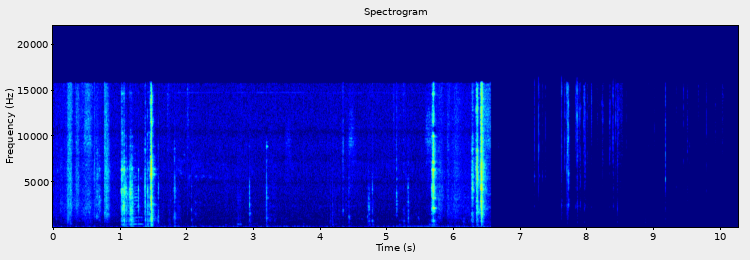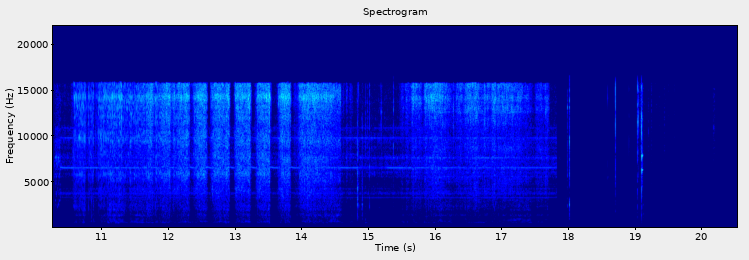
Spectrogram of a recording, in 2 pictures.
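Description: Scattered clicks and knocks of handling at a wood lathe over a low hum, cutting off suddenly about six and a half seconds in. After that there is only faint sound.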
